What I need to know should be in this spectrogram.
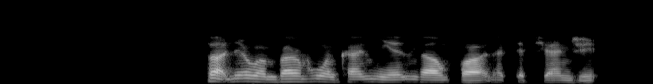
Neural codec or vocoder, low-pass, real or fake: codec, 16 kHz, 2 kbps, X-Codec, HuBERT features, trained on LibriSpeech; 3.6 kHz; fake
